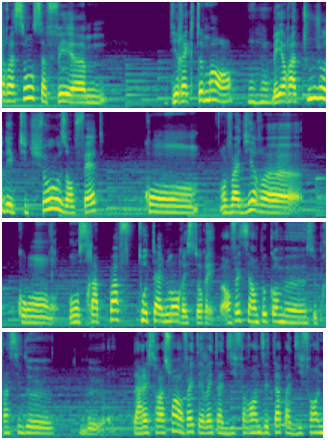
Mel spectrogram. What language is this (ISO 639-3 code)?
fra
